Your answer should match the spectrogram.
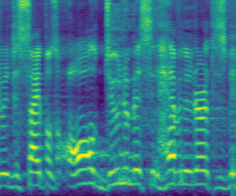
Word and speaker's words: dunamis: The word power here is the Greek word dunamis. It's spelled like dynamis, but it's pronounced dunamis,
